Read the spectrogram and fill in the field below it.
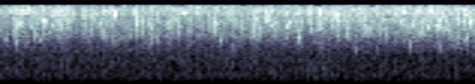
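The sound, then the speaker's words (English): A steady, soft splashing patter of water poured onto soil over freshly planted seeds, continuous, with a hissy, rain-like texture and no voices. “Next, they need some water.”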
